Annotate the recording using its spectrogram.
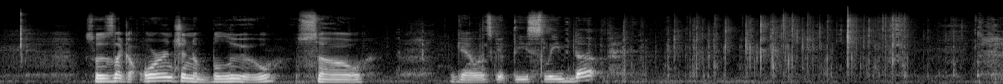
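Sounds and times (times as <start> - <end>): plastic sleeves crinkling: 4.2 - 10.0.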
